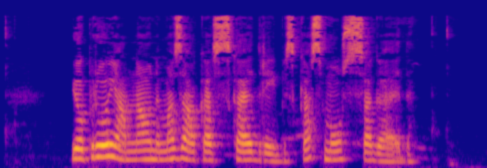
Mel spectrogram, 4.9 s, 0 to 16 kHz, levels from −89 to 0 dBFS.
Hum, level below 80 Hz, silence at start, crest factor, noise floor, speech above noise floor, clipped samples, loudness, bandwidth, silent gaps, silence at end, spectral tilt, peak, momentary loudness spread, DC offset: none; -70 dBFS; 0.7 s; 18 dB; -68 dBFS; 48 dB; under 0.1%; -21 LUFS; 11.5 kHz; none; 0.75 s; -3 dB/octave; -4 dBFS; 12 LU; under 0.1%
